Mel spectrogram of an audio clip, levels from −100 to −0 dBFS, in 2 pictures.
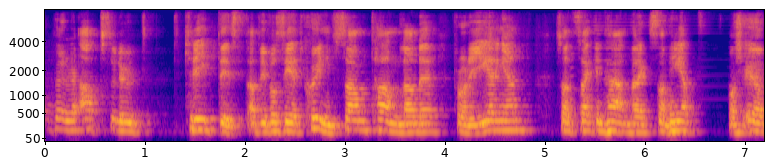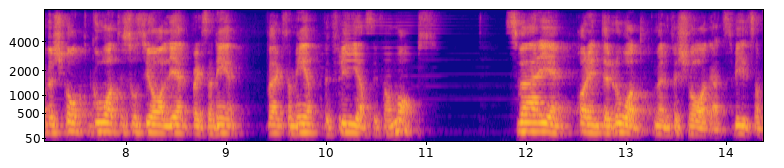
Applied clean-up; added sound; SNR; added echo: neural mask model DeepFilterNet 3.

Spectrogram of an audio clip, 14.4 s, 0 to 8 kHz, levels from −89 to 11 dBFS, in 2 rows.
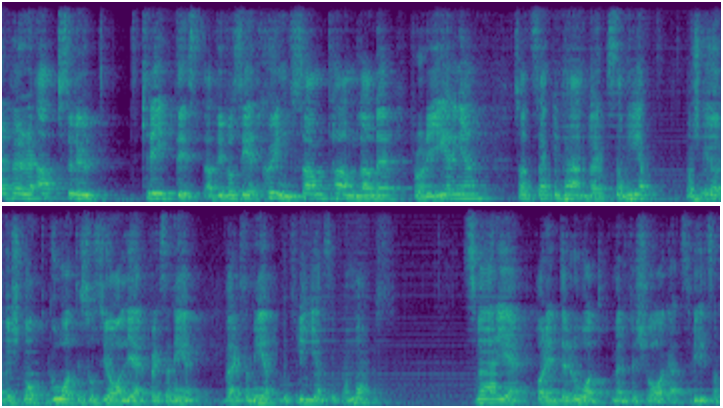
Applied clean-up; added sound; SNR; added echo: neural separator model SepFormer DNS4.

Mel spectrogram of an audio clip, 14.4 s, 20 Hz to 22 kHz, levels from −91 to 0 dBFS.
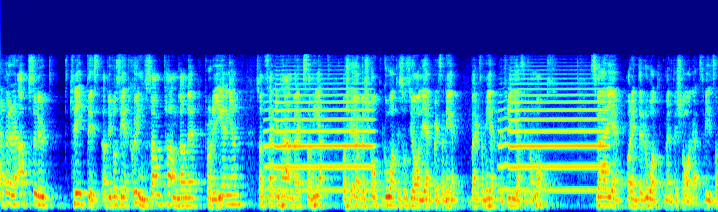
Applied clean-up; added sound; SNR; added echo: none; Trumpet; 3 dB; reverberation time 0.4 s.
